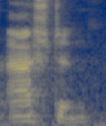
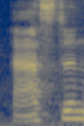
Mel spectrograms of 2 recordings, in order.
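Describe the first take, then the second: First: The middle consonant is an 'sh' sound. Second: The middle consonant is a plain 's' sound. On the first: The speaker calls it right. "but it's Ashton" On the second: The speaker calls it wrong. "I like Aston"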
